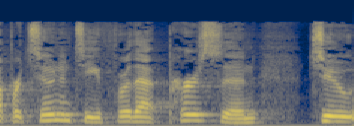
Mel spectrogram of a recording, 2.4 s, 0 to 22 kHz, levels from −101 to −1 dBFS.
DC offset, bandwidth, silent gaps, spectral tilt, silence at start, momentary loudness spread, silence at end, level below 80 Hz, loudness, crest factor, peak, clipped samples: 0.4%; 11 kHz; none; -4 dB/octave; 0 s; 5 LU; 0 s; -62 dBFS; -22 LUFS; 16 dB; -6 dBFS; under 0.1%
